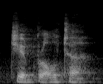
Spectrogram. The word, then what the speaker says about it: Gibraltar: a rhythm stressed language some languages are syllable stressed like gibraltar and every syllable is stressed the same gibraltar in english it's gibraltar okay we may have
